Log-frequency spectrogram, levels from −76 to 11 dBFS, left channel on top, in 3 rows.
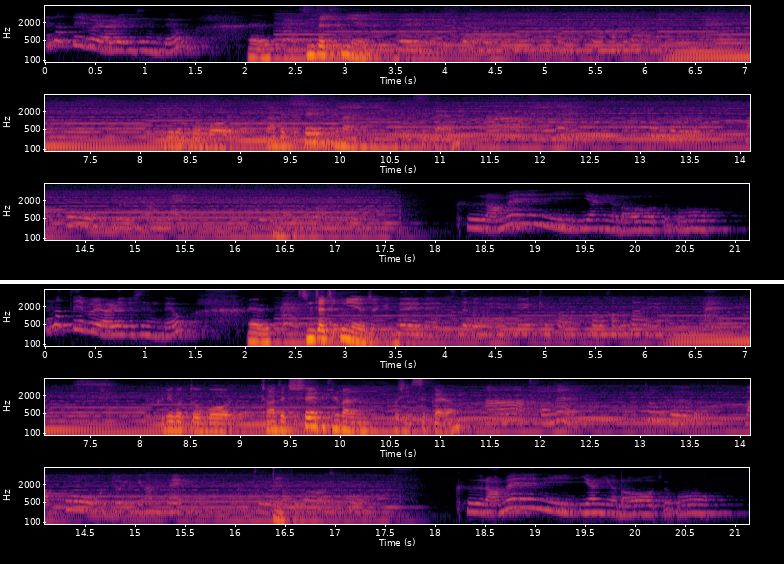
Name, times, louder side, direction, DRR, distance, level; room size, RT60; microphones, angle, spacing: voice 1, 0.0-2.1 2.3-2.9 3.5-6.3 6.6-6.8 9.2-9.4 11.4-12.5 13.0-13.6 14.0-15.7 16.0-17.8 18.2-20.7, right 2 dB, 40° right, 5 dB, 0.9 m, -36 dB
sound 1, 2.3-17.7, left 2 dB, 20° left, 0.3 m, -33 dB
voice 2, 2.6-3.5 7.4-7.7 8.2-9.0 9.2-11.2 16.4-16.5, right 4 dB, 80° right, 9 dB, 0.5 m, -25 dB
6.0 x 5.9 x 6.9 m, 0.94 s
head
